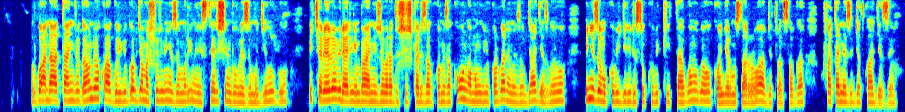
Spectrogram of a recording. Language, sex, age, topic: Kinyarwanda, female, 25-35, education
